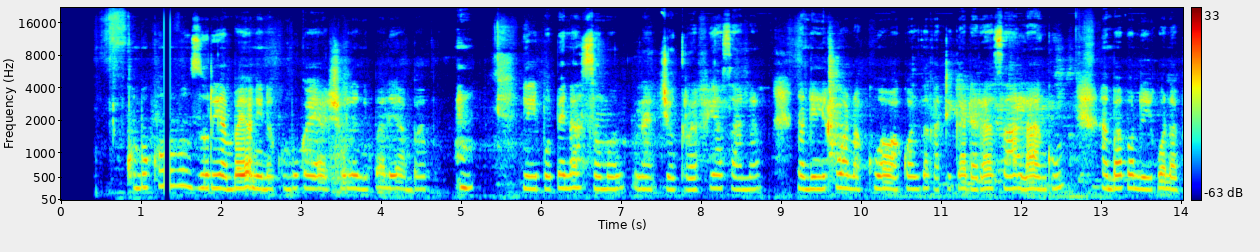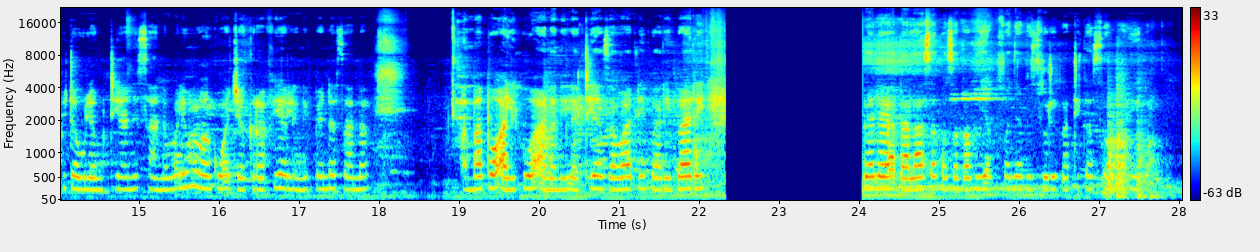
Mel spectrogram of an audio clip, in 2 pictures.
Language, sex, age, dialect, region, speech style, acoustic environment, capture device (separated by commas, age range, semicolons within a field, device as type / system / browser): Swahili, female, 18-24, Kenya - Nairobi Sheng-influenced, Kenya, happy, people talking, mobile / Linux / Chrome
